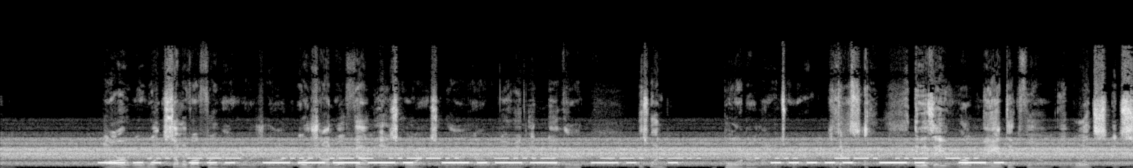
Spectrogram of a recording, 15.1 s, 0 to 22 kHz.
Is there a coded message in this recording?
Yes: Morse code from 1.2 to 13.4 s, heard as two keyed tones, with radio static and speech in English. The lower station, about 10 wpm, 750 Hz: DS9YNE 5NN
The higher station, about 20 wpm, 1320 Hz: SO HW? <BT> GL ES GUD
